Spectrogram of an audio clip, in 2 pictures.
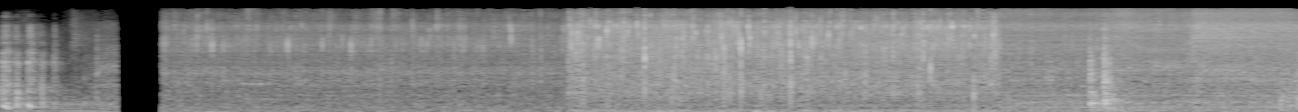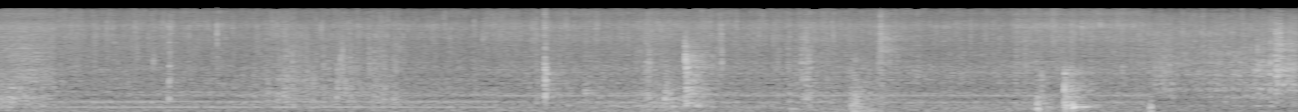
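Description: Blackened trout frying in a hot skillet, with a steady sizzle that gets louder about four seconds in. Occasional short clicks of a utensil sound over it.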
